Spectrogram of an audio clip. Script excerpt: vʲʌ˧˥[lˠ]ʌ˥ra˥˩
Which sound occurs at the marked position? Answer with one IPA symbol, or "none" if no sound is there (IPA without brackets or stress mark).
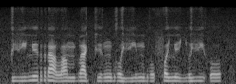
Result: lʲ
